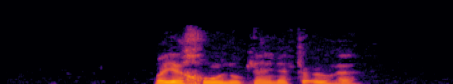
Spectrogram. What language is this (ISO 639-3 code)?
ara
